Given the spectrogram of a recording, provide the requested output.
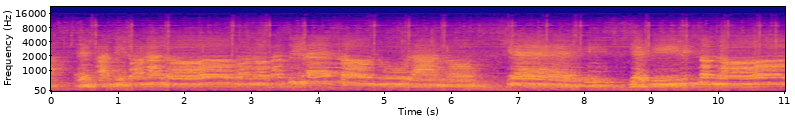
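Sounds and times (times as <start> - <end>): children's choir singing carols: 0.0 - 11.0
triangles tinkling: 0.0 - 11.0.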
